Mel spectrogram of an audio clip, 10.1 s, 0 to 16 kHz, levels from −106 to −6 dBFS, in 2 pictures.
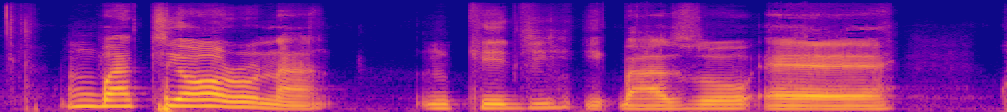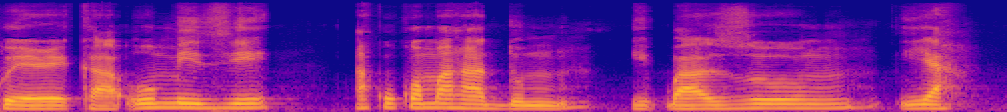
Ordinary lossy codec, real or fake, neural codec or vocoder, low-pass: AAC, 64 kbps; fake; codec, 44.1 kHz, 7.8 kbps, DAC; 14.4 kHz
